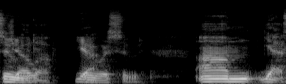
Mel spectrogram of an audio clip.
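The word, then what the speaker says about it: Jellÿ: It's spelled jelly, but pronounced Jello.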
